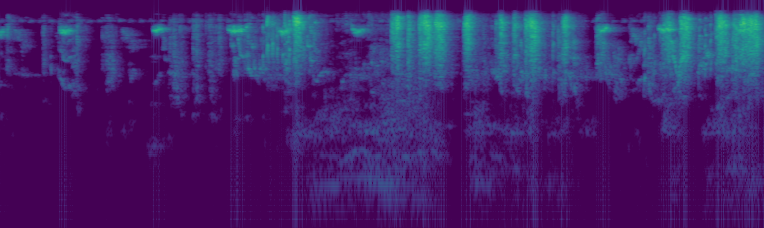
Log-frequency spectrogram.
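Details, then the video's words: Budgerigar colony in an aviary: sparse high chirps at first, then a thick run of rapid, repeated sharp tweets and warbled chatter from many birds. "Budgie Talking"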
